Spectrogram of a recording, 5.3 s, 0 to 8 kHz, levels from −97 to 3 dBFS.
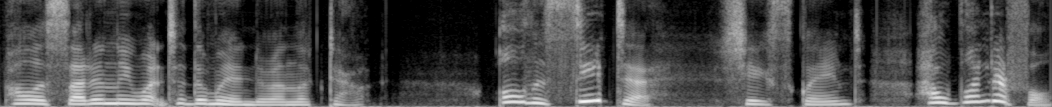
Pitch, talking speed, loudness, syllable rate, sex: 280 Hz, 170 wpm, -17 LUFS, 6.8 syllables/s, female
